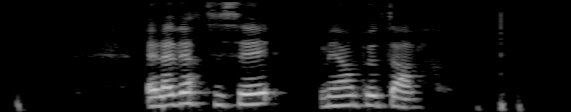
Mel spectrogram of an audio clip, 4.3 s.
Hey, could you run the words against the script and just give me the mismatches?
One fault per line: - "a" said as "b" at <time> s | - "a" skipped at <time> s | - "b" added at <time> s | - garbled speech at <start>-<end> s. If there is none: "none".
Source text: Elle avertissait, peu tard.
- "mais un" added at 2.4 s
